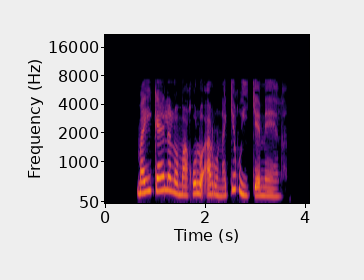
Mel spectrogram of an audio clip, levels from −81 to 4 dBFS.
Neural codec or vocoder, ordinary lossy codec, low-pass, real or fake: none; Opus, 64 kbps; 7.2 kHz; real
